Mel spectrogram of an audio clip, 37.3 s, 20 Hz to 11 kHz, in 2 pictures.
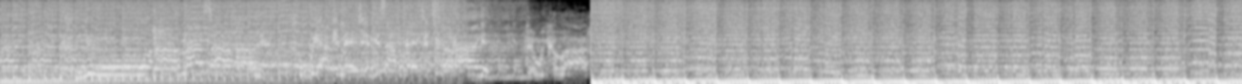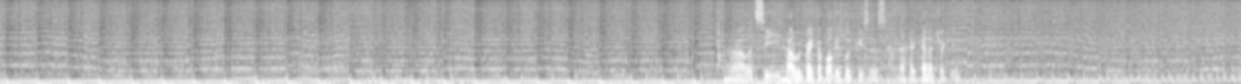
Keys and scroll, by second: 4.0 z, 6.2 z, 8.7 z, 10.4 z.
